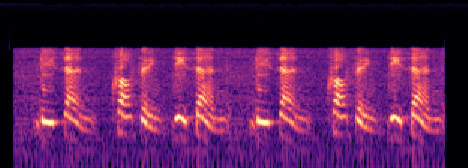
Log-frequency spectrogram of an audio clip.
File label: Female Descend Crossing Descend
